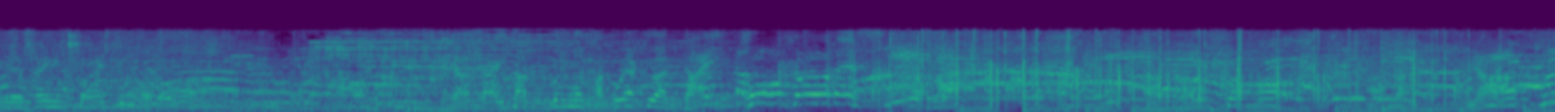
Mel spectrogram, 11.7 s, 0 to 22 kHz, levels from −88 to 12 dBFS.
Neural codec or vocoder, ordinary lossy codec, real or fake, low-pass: codec, 16 kHz, 8 kbps, FreqCodec, larger model; MP3, 48 kbps; fake; 7.2 kHz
